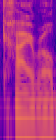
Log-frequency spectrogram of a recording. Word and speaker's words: Cairo: It's spelled Cairo, but it's pronounced Cairo. They do that in Southern Illinois.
